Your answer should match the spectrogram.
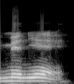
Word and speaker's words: Meunier: Well, technically speaking, because it's French, it'd be Meunier. – Okay, versus Jonathan Meunier. He's plus 245. And, I mean, you know, it's interesting because Meunier, he likes to take dudes down and pound them out.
